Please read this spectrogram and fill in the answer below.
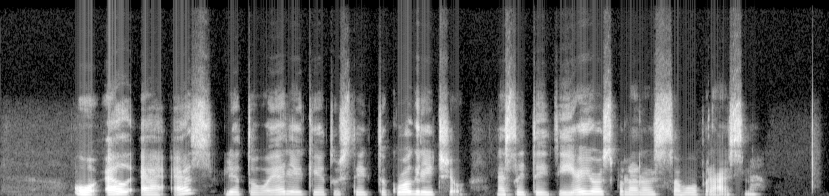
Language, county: Lithuanian, Marijampolė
